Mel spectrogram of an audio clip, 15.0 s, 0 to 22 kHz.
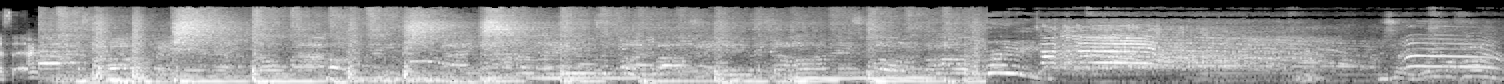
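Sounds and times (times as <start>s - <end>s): held bass notes: 0.3s - 9.9s
person singing: 0.4s - 9.9s.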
